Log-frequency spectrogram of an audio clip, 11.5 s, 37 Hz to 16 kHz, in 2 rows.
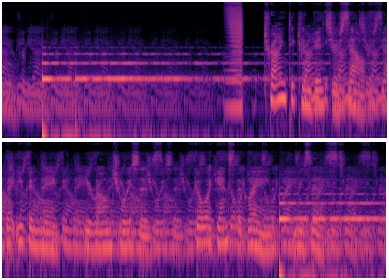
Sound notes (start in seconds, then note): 3.4 screen crackles; 5.2 voice echoing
